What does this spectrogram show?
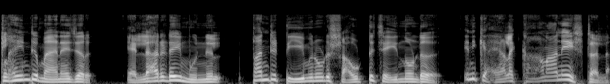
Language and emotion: Malayalam, disgusted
